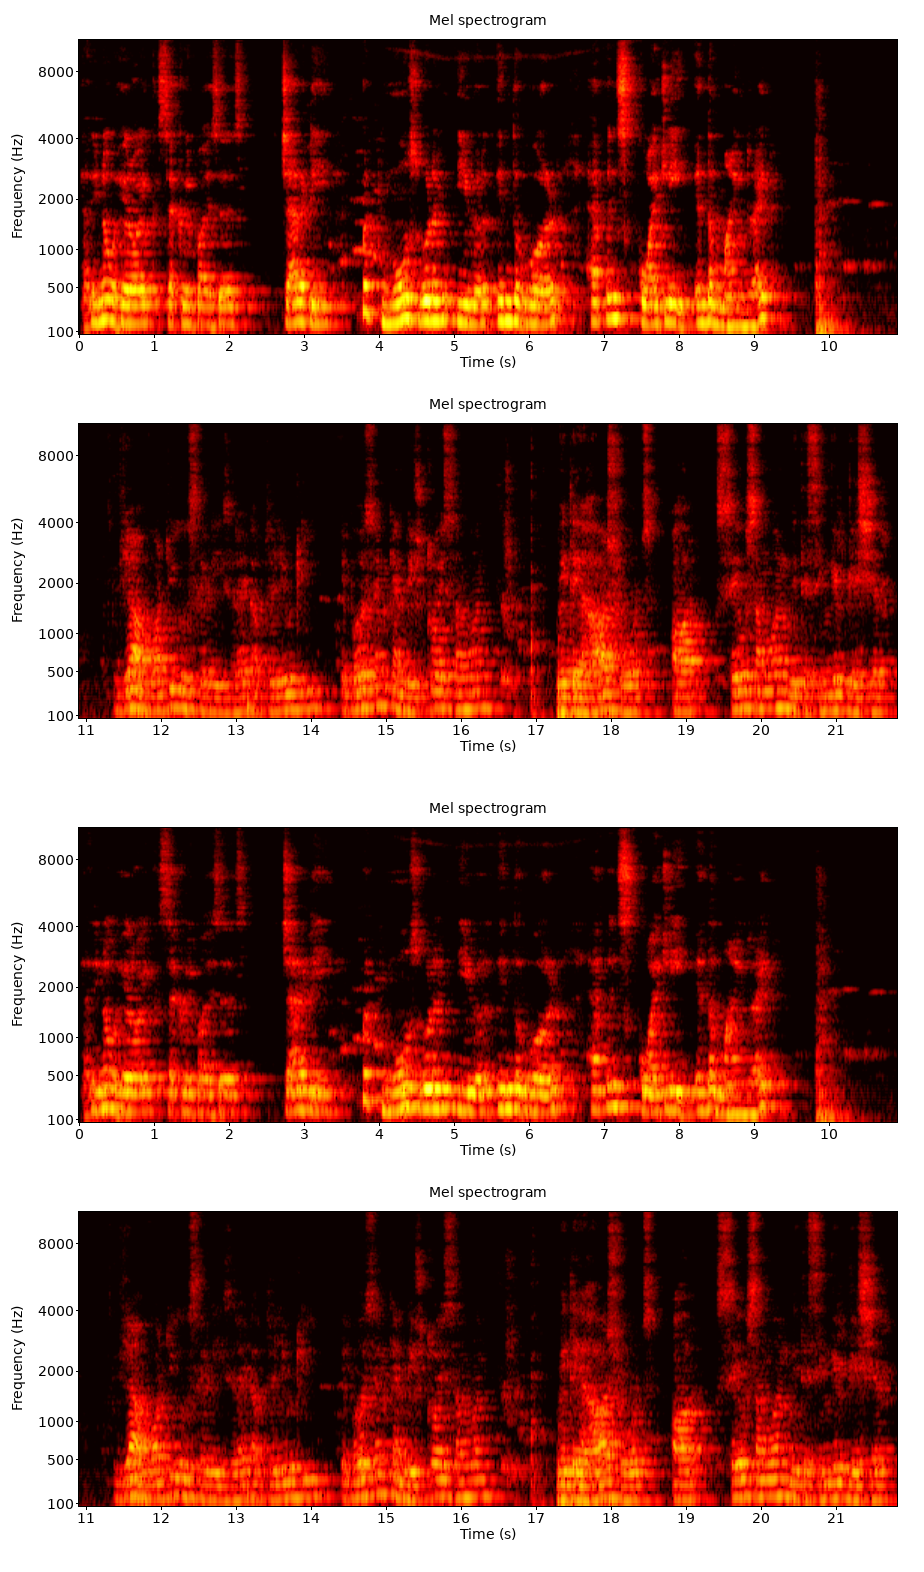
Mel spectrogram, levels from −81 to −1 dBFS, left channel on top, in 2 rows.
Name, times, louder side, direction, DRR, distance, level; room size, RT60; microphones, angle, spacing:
voice 1, 0.0-2.2 2.7-6.5 6.8-9.3 9.8-10.1 16.5-17.0, left 3 dB, 85° left, 2 dB, 0.4 m, -26 dB
voice 2, 11.3-14.0 14.4-16.3 17.2-18.5 18.8-19.1 19.4-21.6, right 1 dB, 55° left, -6 dB, 1.6 m, -33 dB
3.7 x 3.1 x 4.3 m, 0.83 s
head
